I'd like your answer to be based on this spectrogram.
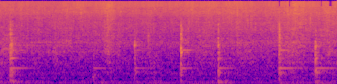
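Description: Cauliflower with curry powder sizzles gently in a pan while a utensil scrapes and stirs in regular strokes, about one every half second, quiet and close.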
